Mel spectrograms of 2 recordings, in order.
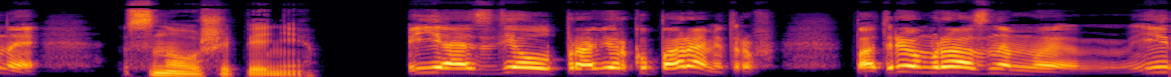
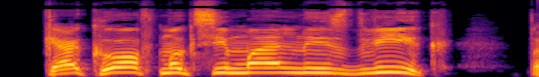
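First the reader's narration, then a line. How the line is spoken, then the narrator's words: Shouted into phone. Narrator (Russian): прокричал Данорти в трубку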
